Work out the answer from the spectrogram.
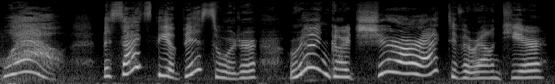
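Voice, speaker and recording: A woman voicing a tiny, excitable fairy companion girl who chatters and refers to herself in the third person, in video game voice acting. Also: extremely high pitch, slow, noisy background, full character voice. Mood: excited. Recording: game audio with loud music.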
